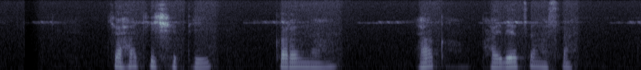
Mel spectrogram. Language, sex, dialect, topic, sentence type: Marathi, male, Southern Konkan, agriculture, statement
